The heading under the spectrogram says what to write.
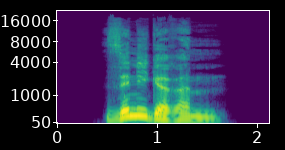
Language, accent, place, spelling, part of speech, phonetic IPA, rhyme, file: German, Germany, Berlin, sinnigerem, adjective, [ˈzɪnɪɡəʁəm], -ɪnɪɡəʁəm, De-sinnigerem.ogg
- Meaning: strong dative masculine/neuter singular comparative degree of sinnig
